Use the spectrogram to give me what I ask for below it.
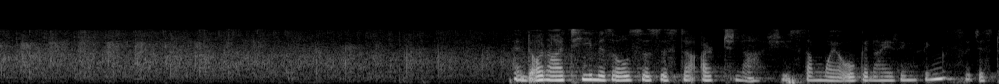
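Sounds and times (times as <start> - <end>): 
crowd applause: 0.0 - 5.2
speech: 5.2 - 9.9.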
